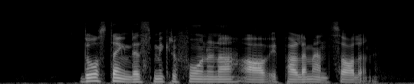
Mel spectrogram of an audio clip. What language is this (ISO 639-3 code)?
swe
